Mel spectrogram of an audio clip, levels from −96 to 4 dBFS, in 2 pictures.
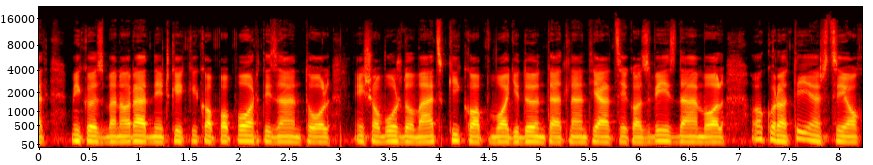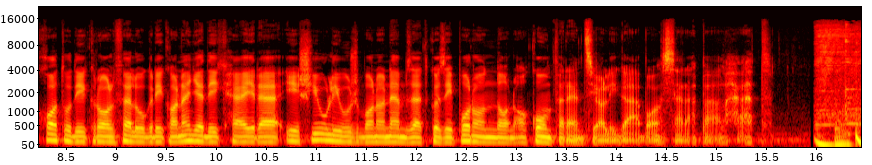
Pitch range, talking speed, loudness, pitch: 105-120 Hz, 120 wpm, -28 LUFS, 110 Hz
